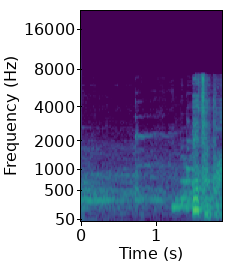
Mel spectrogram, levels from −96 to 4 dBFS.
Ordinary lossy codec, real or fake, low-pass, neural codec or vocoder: none; fake; 7.2 kHz; codec, 16 kHz in and 24 kHz out, 1.1 kbps, FireRedTTS-2 codec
